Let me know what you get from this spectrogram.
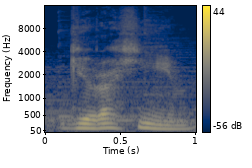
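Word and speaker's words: Ghirahim: you call the surface you may call me gim and that's how I pronounce it so don't try to correct me in truth I very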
